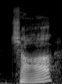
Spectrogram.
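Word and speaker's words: 茶: The Chinese in Mandarin pronounce it cha second tone.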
